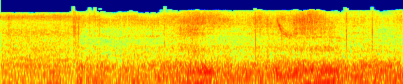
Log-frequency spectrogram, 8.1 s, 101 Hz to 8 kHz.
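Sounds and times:
big plane engine roar with heavy low rumble: 0:00.0 - 0:08.0.

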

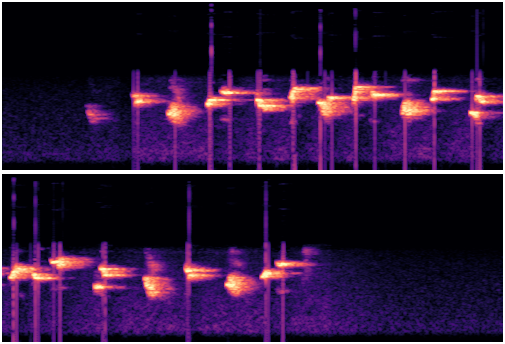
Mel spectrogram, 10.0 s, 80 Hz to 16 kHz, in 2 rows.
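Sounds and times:
yellow-vented bulbul singing bubbly whistles: 0:00.8 - 0:08.2.

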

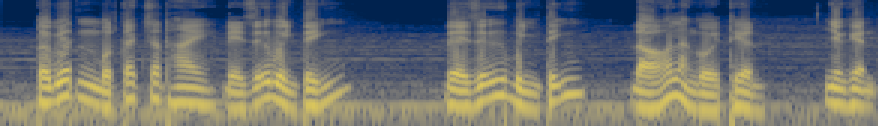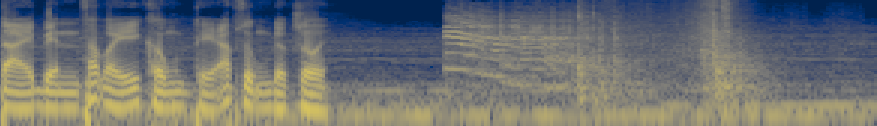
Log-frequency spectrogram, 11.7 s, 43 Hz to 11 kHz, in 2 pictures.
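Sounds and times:
speech: 0:00.2 - 0:02.4, 0:03.0 - 0:08.1
wardrobe door swinging open by itself with a squeaky creak: 0:08.8 - 0:11.4
rough scraping of a wardrobe door: 0:08.9 - 0:11.5.

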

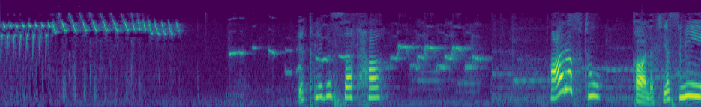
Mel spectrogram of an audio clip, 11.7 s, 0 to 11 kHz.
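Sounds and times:
small bird chirping inside a covered cage: 0:00.0 - 0:03.2, 0:03.8 - 0:08.2
speech: 0:05.0 - 0:06.5, 0:09.2 - 0:11.6.

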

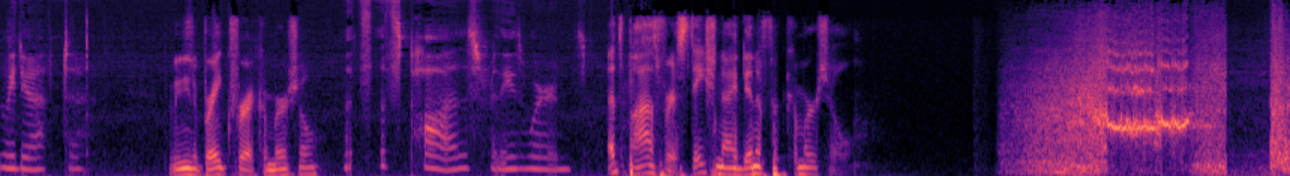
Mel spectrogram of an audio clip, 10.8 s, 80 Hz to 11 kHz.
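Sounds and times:
speech: 0:00.0 - 0:00.8, 0:01.4 - 0:07.2
car skidding with tire screech: 0:08.3 - 0:10.3.

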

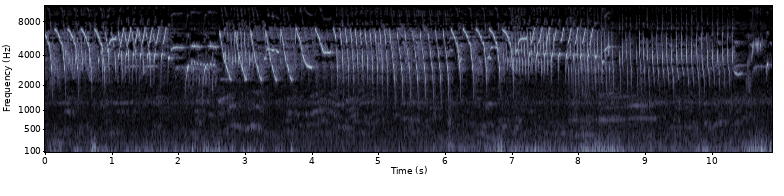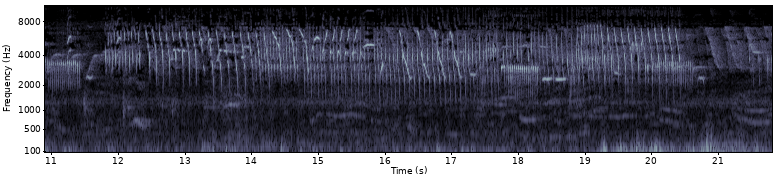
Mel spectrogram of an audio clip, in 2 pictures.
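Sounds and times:
Belgian Atlantic canary song: 0:00.0 - 0:21.8.

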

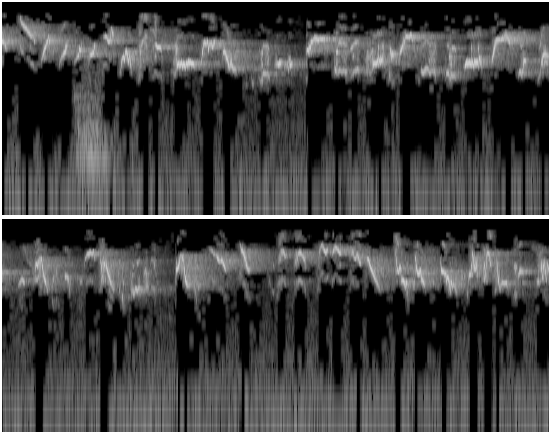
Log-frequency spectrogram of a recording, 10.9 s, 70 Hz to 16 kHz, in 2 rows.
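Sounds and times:
white-eye training song for cage birds: 0:00.0 - 0:10.9.

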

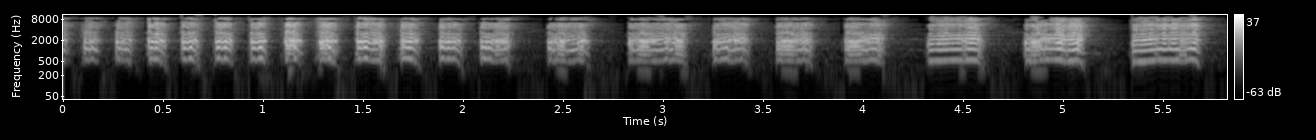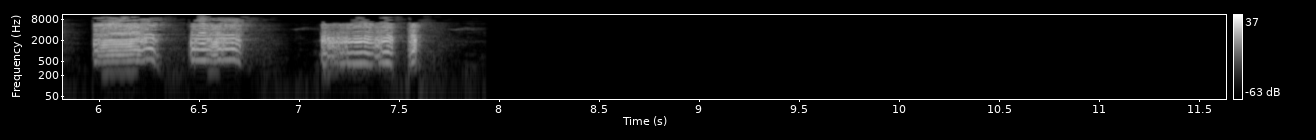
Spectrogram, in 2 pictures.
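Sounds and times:
female junglefowl squawking lure call: 0:00.0 - 0:07.7.

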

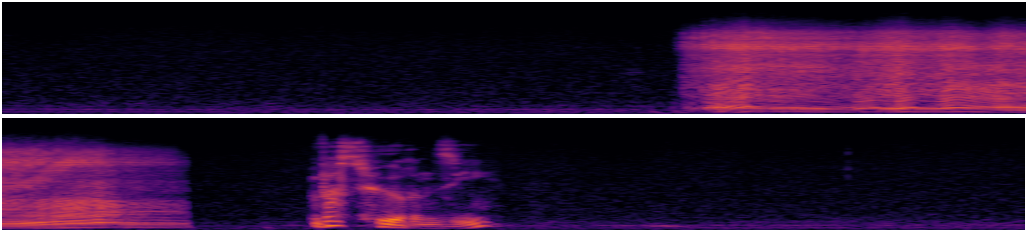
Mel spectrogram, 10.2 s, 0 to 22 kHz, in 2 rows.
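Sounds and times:
motorcycle engine revving: 0:03.4 - 0:06.1
speech: 0:06.7 - 0:07.7.

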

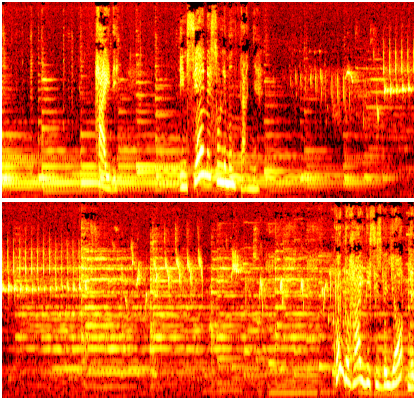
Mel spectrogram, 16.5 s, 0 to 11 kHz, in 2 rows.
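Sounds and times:
small birds singing: 0:00.0 - 0:16.4
speech: 0:02.0 - 0:02.5, 0:03.6 - 0:05.3, 0:15.2 - 0:16.4
church bells ringing in a valley: 0:05.8 - 0:16.4.

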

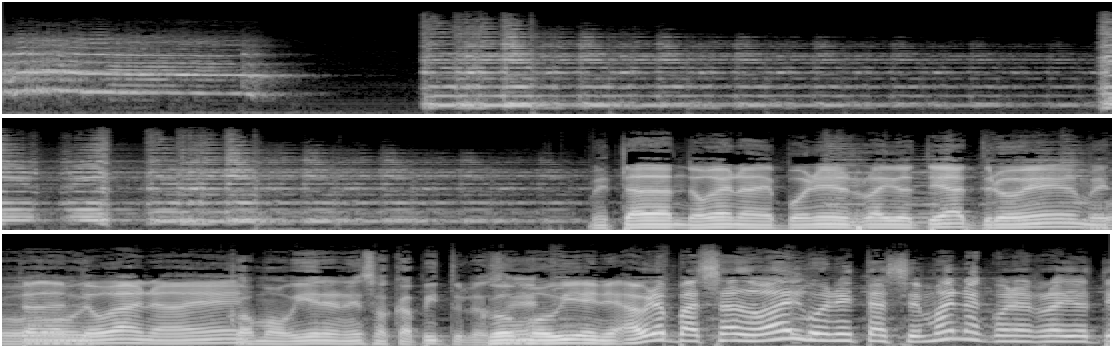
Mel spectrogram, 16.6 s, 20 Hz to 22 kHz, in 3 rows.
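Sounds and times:
rooster crowing: 0:00.0 - 0:01.6
speech: 0:08.5 - 0:16.6.

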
